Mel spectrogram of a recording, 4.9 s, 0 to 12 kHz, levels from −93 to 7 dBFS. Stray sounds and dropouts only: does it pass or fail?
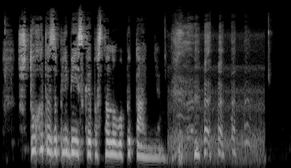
fail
